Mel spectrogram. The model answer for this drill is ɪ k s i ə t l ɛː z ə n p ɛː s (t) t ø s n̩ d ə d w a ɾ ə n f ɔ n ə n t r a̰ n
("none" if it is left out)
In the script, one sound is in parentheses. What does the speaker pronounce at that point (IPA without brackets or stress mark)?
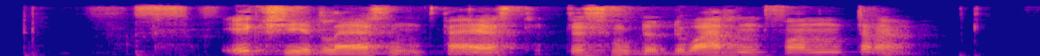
t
